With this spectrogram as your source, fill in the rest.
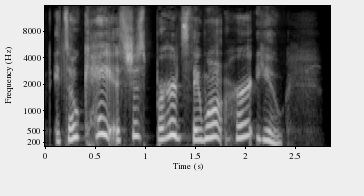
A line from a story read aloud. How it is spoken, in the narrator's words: shouted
